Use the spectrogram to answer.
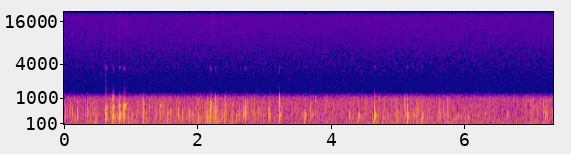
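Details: Stomach bowel sounds recorded through a stethoscope after a McDonald's meal: irregular low gurgles and short rumbling bursts, ordinary digestion sounds.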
